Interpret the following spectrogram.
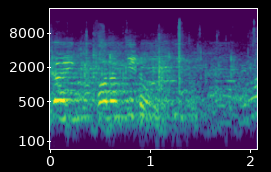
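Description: Spectators' voices talking close by, loudest in the first second and then fading.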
